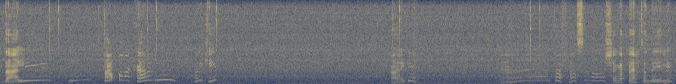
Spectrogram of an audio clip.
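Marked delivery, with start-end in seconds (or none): 0.1-3.9 high, slow, drawn-out squeal of shock; shocked slap reaction. Real, not acted. Watching the slap on screen, a high stretched shriek. 3.9-12.1 stunned reaction. Real, not acted. Reacting to the slap scene.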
